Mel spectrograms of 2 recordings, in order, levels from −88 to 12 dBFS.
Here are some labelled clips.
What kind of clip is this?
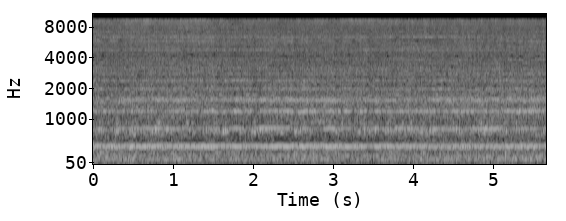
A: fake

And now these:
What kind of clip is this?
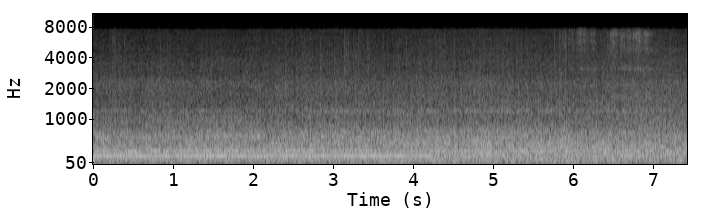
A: real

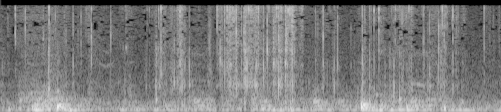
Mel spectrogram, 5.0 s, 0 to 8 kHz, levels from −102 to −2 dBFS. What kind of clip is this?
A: real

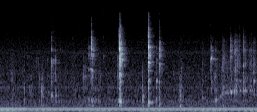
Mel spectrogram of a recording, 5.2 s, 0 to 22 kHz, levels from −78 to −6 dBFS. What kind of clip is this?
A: real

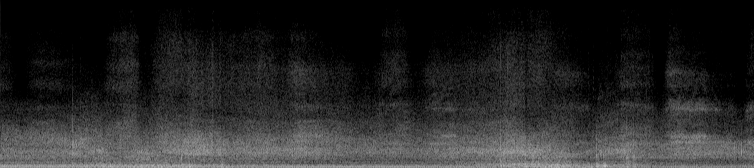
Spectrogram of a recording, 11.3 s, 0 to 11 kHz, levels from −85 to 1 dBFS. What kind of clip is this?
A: real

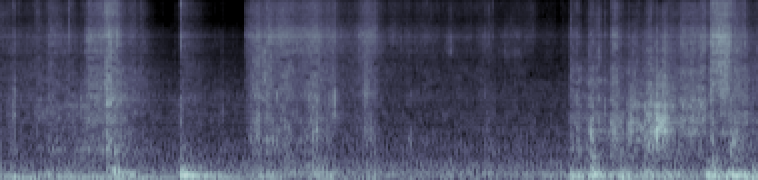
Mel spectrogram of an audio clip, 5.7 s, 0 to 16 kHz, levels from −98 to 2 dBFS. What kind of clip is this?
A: fake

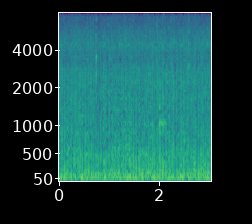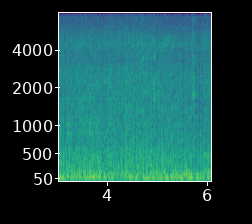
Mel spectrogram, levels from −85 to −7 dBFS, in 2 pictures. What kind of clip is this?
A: fake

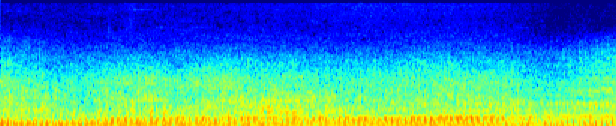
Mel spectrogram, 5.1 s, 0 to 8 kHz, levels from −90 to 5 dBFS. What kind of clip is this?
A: real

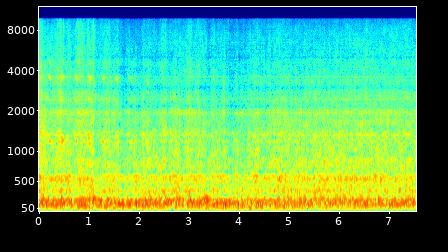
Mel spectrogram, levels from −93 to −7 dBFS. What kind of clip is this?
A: fake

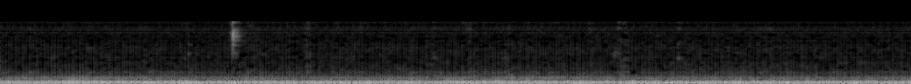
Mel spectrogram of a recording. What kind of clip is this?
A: fake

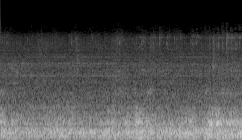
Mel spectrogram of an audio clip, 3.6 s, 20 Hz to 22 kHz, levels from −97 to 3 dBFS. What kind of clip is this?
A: real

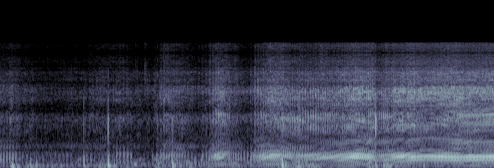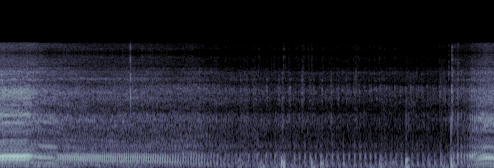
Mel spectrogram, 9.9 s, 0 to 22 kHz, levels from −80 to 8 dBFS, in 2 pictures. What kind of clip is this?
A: real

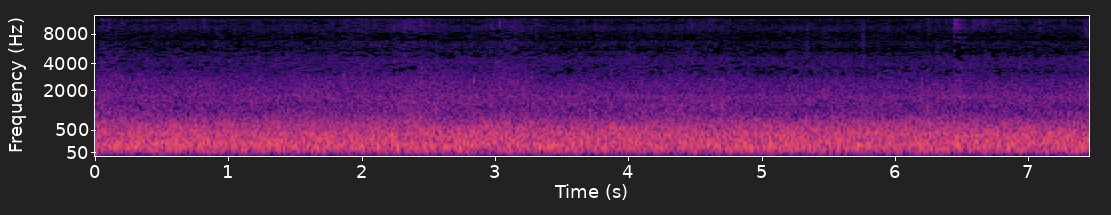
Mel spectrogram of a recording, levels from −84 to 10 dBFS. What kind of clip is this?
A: real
